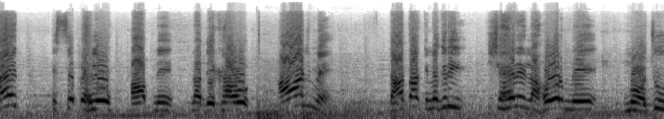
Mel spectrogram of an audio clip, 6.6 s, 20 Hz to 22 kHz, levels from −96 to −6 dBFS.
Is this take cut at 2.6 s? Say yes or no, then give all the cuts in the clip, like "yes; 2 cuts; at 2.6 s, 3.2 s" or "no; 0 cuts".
yes; 1 cut; at 2.6 s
